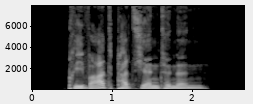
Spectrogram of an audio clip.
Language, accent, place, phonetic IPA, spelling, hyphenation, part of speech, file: German, Germany, Berlin, [pʁiˈvaːtpaˌt͡si̯ɛntɪnən], Privatpatientinnen, Pri‧vat‧pa‧ti‧en‧tin‧nen, noun, De-Privatpatientinnen.ogg
- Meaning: plural of Privatpatientin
